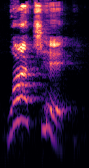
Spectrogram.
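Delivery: high, sudden warning; cried warning. A narrator's reading. Miss Spider as the room lurches, alarmed cry. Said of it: "cried Miss Spider".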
